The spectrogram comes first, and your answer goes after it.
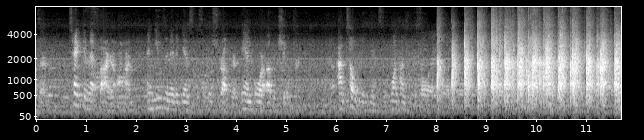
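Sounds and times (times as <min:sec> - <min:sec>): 
speech: 0:00.7 - 0:05.4, 0:06.0 - 0:08.8
audience clapping: 0:08.0 - 0:11.6.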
